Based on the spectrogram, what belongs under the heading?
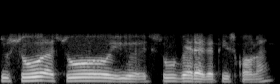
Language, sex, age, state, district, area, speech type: Telugu, male, 30-45, Andhra Pradesh, Srikakulam, urban, conversation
